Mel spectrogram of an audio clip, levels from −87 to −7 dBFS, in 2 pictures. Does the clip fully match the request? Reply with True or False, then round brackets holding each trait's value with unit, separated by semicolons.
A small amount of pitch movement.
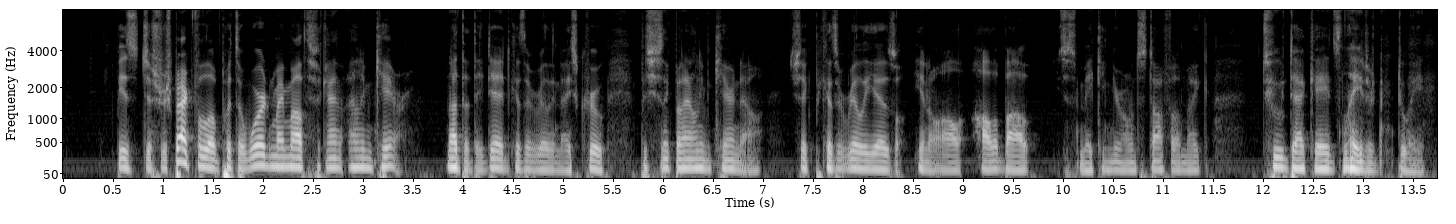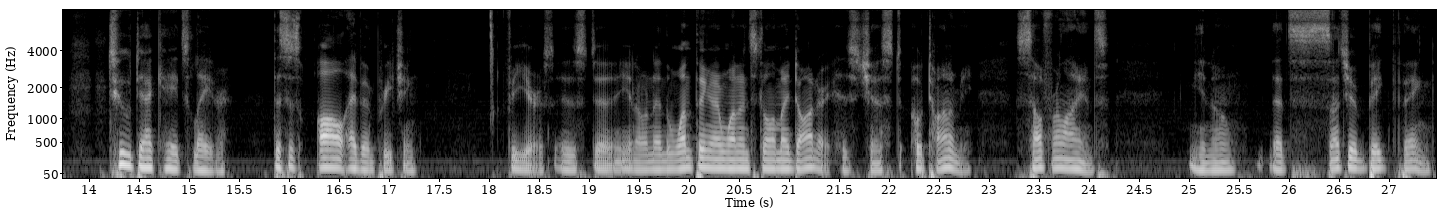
False (3.0 semitones)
